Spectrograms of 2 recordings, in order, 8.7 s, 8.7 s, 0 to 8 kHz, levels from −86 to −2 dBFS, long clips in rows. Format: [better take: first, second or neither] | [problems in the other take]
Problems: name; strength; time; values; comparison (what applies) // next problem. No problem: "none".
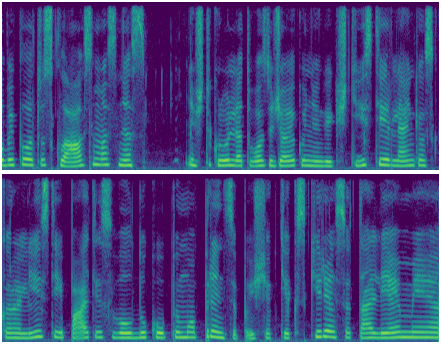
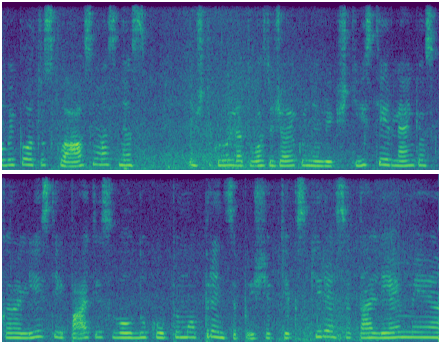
first | background sound (Waves, surf); 14 dB below the speech // room echo; dies away in 0.2 s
